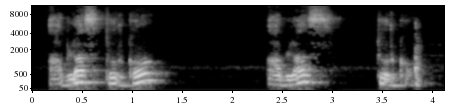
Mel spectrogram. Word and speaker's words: Turco: Turko. Yazılışı da Trabzon, Uşak, Rize. K harfimiz yoktu. K ile C kullanıyoruz kalın ünlülerde. C o. Turco. Fakat okunuşu Turko.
